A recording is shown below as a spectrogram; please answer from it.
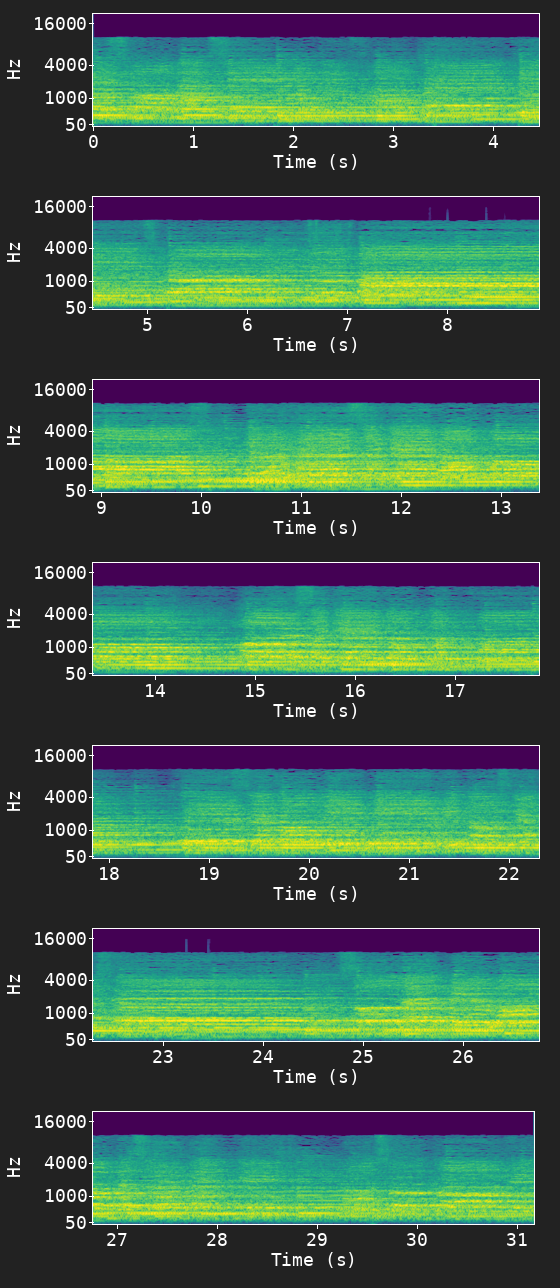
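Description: Choir singing in harmony, with long held chords that shift from phrase to phrase.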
